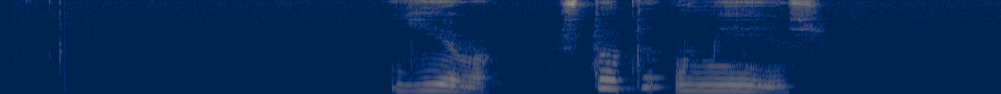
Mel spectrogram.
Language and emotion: Russian, neutral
